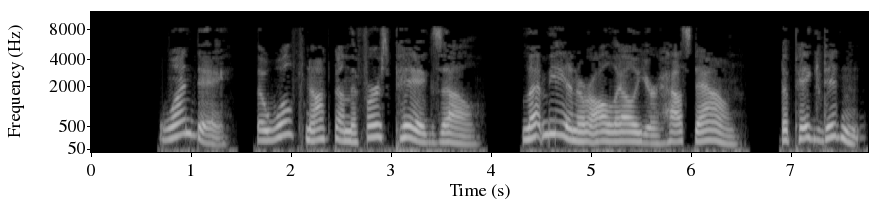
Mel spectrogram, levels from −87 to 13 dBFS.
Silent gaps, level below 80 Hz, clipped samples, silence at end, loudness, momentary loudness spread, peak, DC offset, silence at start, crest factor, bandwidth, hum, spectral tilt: 1.47-1.62 s, 3.96-4.28 s, 6.58-6.87 s; -50 dBFS; under 0.1%; 0 s; -22 LUFS; 8 LU; -8 dBFS; under 0.1%; 0.7 s; 16 dB; 8.8 kHz; none; -6 dB/octave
